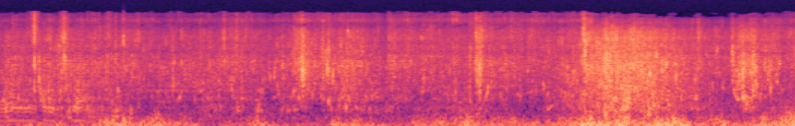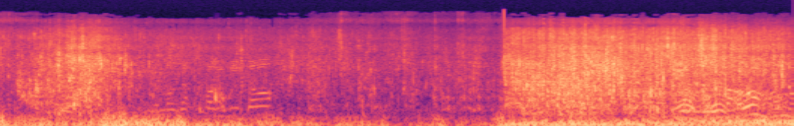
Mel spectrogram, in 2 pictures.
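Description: Shallow pond water sloshing and splashing around a wader's legs and a gill net being worked by hand, with wind buffeting the microphone, much heavier for the last second or so.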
